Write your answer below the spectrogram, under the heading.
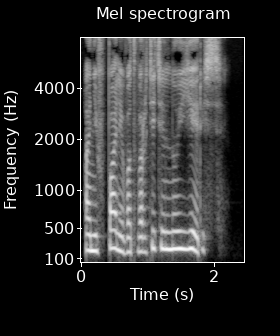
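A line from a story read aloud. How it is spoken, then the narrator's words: Icy tone. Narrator (Russian): ледяным тоном ответила Амадео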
